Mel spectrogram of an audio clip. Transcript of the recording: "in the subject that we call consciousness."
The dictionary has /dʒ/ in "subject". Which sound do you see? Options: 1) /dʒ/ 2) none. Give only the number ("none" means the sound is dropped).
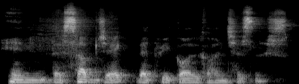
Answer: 1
